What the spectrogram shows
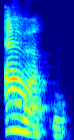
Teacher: tenemos, por ejemplo, aquí un acento en la antepenúltima sílaba, tenemos el ejemplo de la palabra ábaco. Yo no digo ni abaco ni abacó, digo ábaco.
